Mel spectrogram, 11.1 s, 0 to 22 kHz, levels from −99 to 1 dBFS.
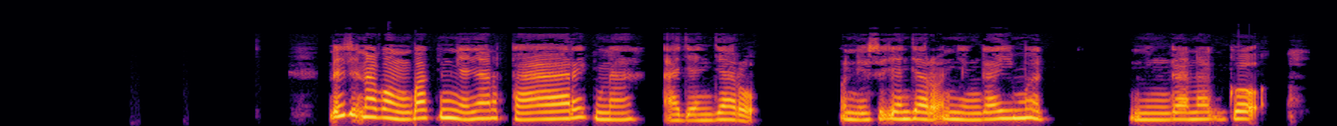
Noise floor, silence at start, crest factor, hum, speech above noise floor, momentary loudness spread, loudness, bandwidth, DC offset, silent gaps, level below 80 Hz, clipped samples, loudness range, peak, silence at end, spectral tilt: under -90 dBFS; 2.75 s; 16 dB; none; over 77 dB; 9 LU; -14 LUFS; 6.6 kHz; under 0.1%; 5.38-5.52 s, 6.36-6.99 s, 8.79-8.97 s, 9.03-9.41 s; -64 dBFS; under 0.1%; 3 LU; 0 dBFS; 0.65 s; -8 dB/octave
